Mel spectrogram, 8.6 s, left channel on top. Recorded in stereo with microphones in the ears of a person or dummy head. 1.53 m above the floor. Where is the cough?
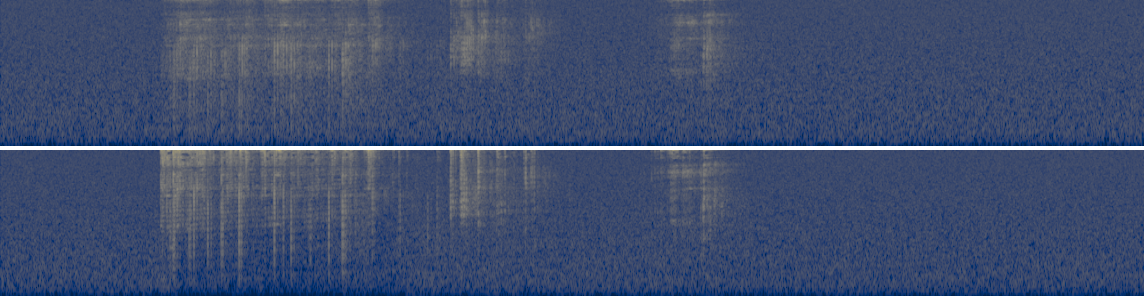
No cough in this recording.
